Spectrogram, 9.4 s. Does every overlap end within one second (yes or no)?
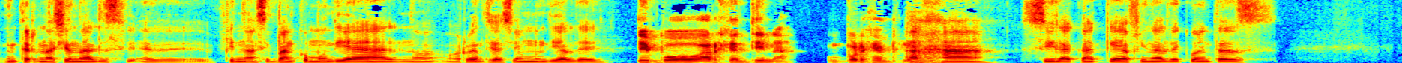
yes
